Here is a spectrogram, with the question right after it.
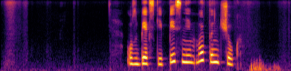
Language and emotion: Russian, neutral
